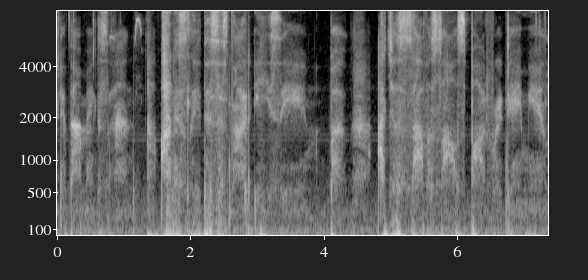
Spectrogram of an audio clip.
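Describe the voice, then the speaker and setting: A woman is whispering at a fairly slow pace, with big swings in loudness. There is noticeable background noise. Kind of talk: casual ASMR chat to camera, story time. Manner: whispered, soft-spoken.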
